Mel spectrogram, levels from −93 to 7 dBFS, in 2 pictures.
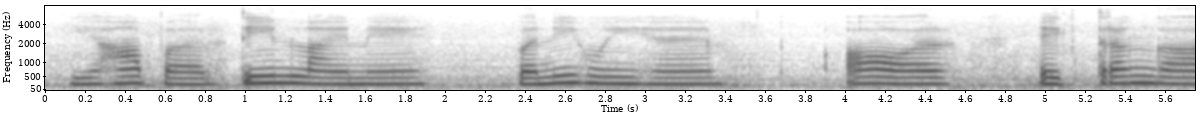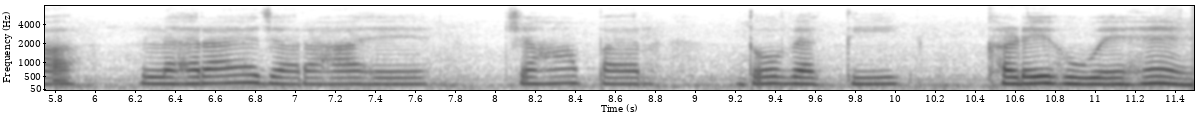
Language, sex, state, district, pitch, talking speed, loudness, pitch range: Hindi, female, Uttarakhand, Tehri Garhwal, 235 Hz, 110 wpm, -29 LUFS, 225-245 Hz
